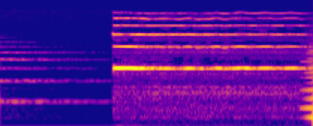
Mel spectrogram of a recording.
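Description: Solo violin melody: one held note fades away, a short silence follows, and then a new high note starts abruptly about three-quarters of a second in and is held steadily.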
